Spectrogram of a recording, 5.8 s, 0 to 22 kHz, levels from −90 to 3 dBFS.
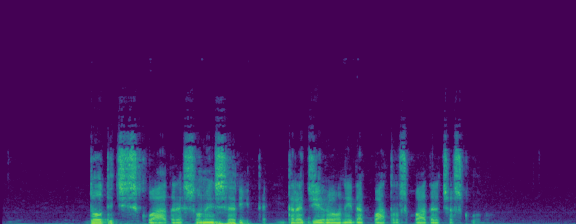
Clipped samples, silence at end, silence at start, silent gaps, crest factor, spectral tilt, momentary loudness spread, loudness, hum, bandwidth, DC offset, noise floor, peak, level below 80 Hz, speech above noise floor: under 0.1%; 1.15 s; 0.9 s; none; 18 dB; -4.5 dB/octave; 9 LU; -20 LUFS; none; 9.4 kHz; under 0.1%; -60 dBFS; -4 dBFS; -32 dBFS; 40 dB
